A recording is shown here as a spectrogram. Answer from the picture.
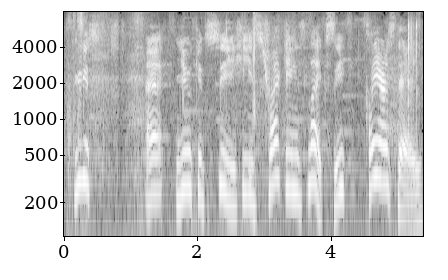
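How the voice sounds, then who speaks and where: Against clear music in the background, a man uses a strained, put-on character voice at an extremely high pitch and a fairly slow pace. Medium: game stream. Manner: cranky, indignant.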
